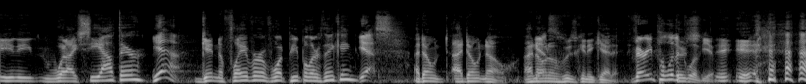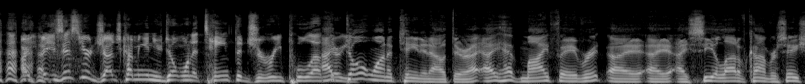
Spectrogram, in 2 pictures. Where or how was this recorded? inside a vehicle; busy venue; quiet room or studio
busy venue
